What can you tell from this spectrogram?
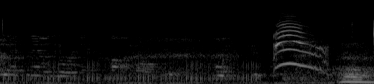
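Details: Small Siamese kitten being spoken to at home; quiet voices and shuffling, then a single sharp, high meow arching up and down, followed by a short low human sound.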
